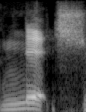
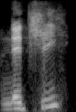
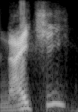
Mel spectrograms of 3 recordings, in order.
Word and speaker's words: niche: Habitat versus niche. And that word right there, Nihe is pronounced niche. Not nichy. Okay. Or niche.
